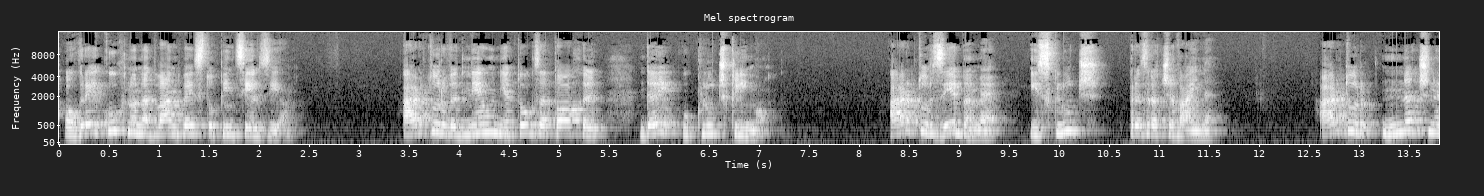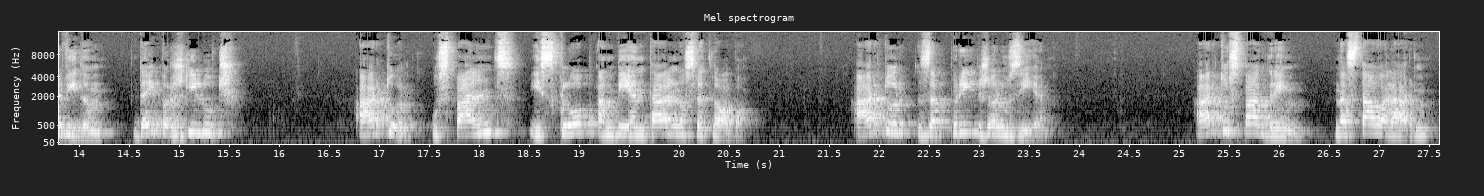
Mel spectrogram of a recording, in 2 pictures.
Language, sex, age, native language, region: Slovenian, female, 60+, Slovenian, Gorenjska region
